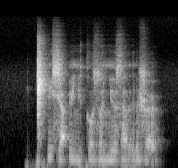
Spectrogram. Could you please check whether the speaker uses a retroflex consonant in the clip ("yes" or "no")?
yes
